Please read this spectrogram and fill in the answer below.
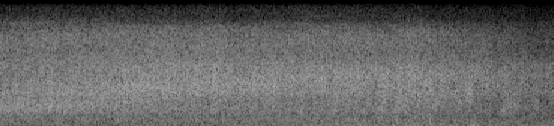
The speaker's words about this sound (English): Drop one or two Alka-Seltzer tablets into a glass of water like this. Listen to it fizz.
